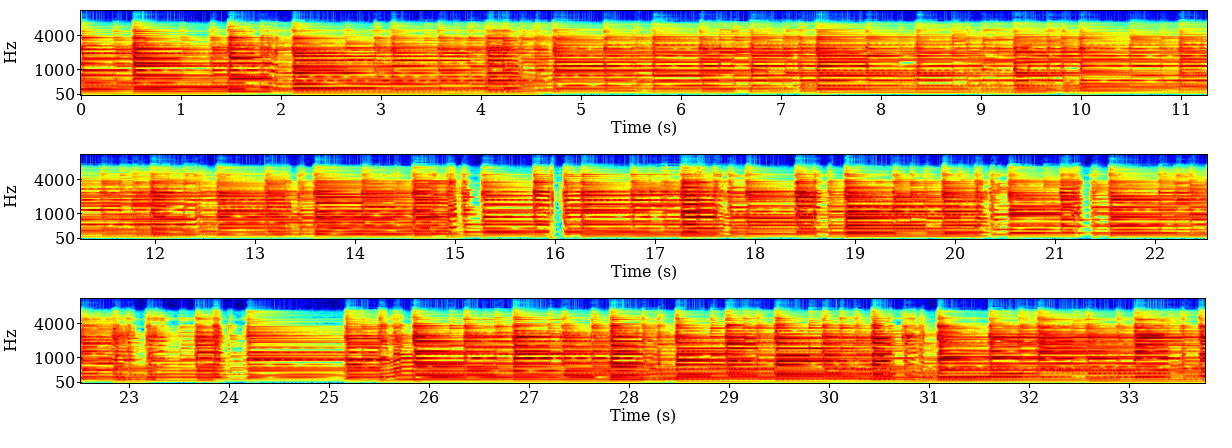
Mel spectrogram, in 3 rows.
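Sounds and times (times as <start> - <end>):
clean guitar on bridge pickups: 0.0 - 33.7.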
